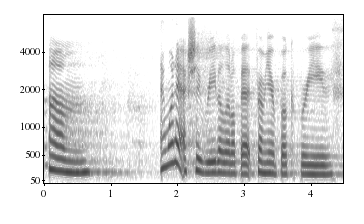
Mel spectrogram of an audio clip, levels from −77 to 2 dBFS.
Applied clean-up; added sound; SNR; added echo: none; none; none; none.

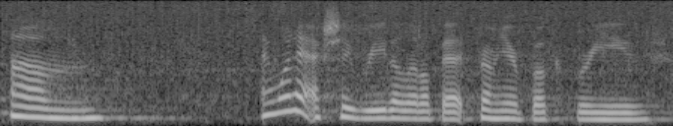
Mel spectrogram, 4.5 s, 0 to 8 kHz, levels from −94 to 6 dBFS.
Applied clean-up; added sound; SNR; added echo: none; Stream; 18 dB; none.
